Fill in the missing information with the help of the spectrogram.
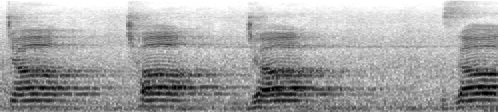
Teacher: ચ છ જ ઝ આ બધાને વાત કરતા જીભ અડે છે તાળવાને અડે છે બરોબર। તો આ બધાય છે તાલુ એટલે કે તાળવામાંથી ઉચ્ચારણ કરવામાં આવે છે। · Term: ચ વર્ગ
